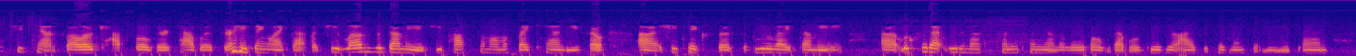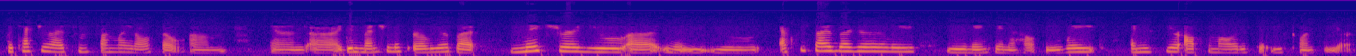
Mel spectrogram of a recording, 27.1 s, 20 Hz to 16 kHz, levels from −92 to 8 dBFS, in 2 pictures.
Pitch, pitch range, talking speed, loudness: 195 Hz, 170-245 Hz, 195 wpm, -28 LUFS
